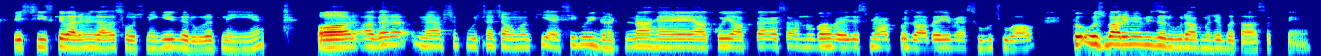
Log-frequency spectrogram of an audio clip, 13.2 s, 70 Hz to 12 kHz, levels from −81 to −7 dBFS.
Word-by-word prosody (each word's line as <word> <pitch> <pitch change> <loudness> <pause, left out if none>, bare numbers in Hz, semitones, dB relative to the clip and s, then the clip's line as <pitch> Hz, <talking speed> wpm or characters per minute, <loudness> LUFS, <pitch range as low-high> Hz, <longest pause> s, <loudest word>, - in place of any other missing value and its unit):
इस 160 -1 -3
चीज़ 165 -2 -4
के 175 - +3
बारे 160 -1 +4
में 165 - -4
ज़्यादा 155 0 +1
सोचने 150 -1 -7
की 165 +2 -1
ज़रूरत 140 -1 -2
नहीं 135 -1 -9
है 175 +6 -8 0.6
और 165 +2 +10 0.2
अगर 205 +4 +1 0.3
मैं 180 - -2
आपसे 180 +1 -6
पूछना 180 0 -8
चाहूँगा 170 -1 -4
कि 195 0 -6
ऐसी 165 +5 -6
कोई 205 0 -3
घटना 165 +2 -3
है 170 0 0 0.2
या 165 -1 +2
कोई 180 0 -1
आपका 160 +3 -4
ऐसा 185 +2 -6
अनुभव 170 0 -1
है 160 - +1
जिसमें 175 +2 -7
आपको 165 +2 -5
ज़्यादा 155 0 -1
ये 160 - -2
महसूस 155 0 -11
हुआ 145 -1 -4
हो, 155 +6 -6 0.4
तो 420 - +9
उस 195 -3 +2
बारे 210 -1 +7
में 210 -1 -1
भी 205 - -3
ज़रूर 170 -3 0
आप 160 -1 -1
मुझे 155 0 -6
बता 135 -4 -5
सकते - - -17
हैं? - - -17
165 Hz, 210 wpm, -23 LUFS, 155-180 Hz, 0.6 s, और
